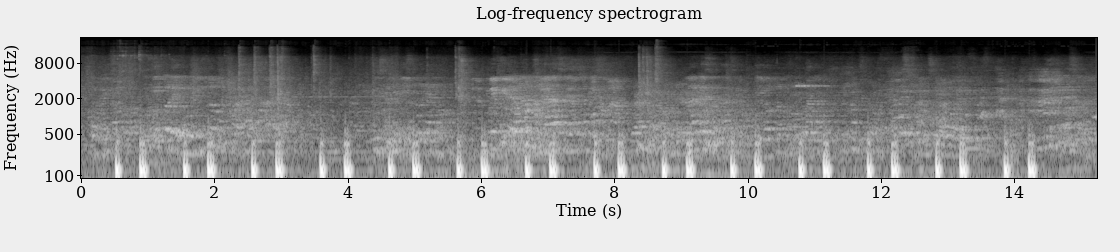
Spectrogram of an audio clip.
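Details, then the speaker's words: Wide splitting of S2 in right bundle branch block: delayed right ventricular activation delays the pulmonary second sound, so some splitting persists throughout the respiratory cycle. "En el bloqueo de la rama derecha, como consecuencia de un retardo en la activación del ventrículo derecho, el segundo ruido pulmonar se encuentra retrasado. Así que incluso durante la inspiración existe cierto desdoblamiento del segundo sonido debido a un retraso del segundo ruido pulmonar."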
